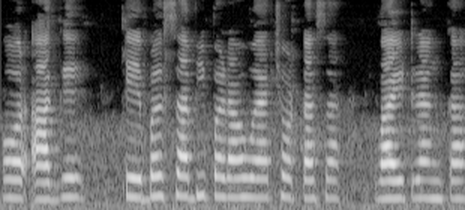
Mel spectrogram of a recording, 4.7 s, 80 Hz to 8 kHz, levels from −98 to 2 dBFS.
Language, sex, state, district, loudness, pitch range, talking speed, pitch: Hindi, female, Punjab, Pathankot, -18 LUFS, 250-270 Hz, 165 wpm, 255 Hz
